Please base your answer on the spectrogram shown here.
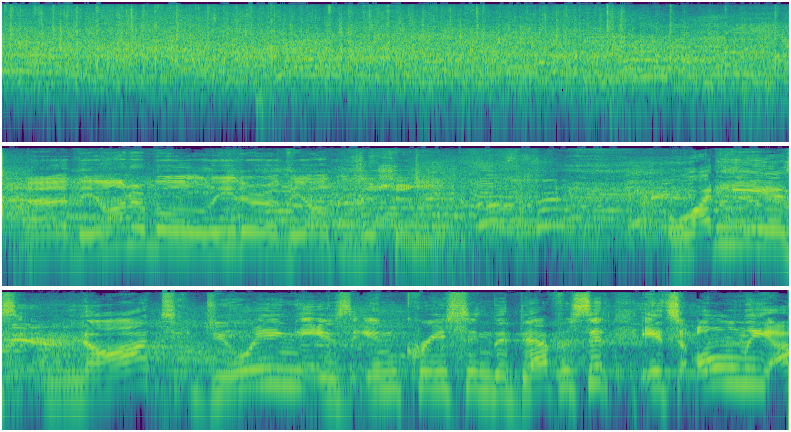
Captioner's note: some Applause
